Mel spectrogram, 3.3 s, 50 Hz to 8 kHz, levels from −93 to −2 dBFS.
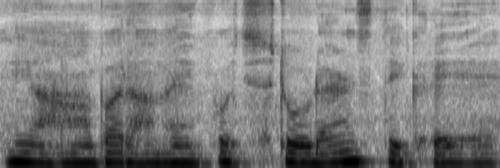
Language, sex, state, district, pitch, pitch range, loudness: Hindi, male, Himachal Pradesh, Shimla, 115 Hz, 115-125 Hz, -13 LUFS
